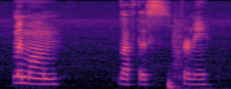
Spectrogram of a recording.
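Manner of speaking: crestfallen. Voicing a character asked about his necklace: crestfallen. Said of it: "his face sort of falls".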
